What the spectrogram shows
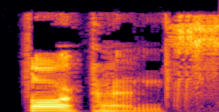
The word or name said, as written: fourpence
